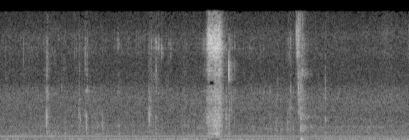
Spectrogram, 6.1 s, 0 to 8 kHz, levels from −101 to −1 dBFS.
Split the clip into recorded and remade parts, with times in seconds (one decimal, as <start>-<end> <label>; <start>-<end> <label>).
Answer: 0.0-6.1 recorded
